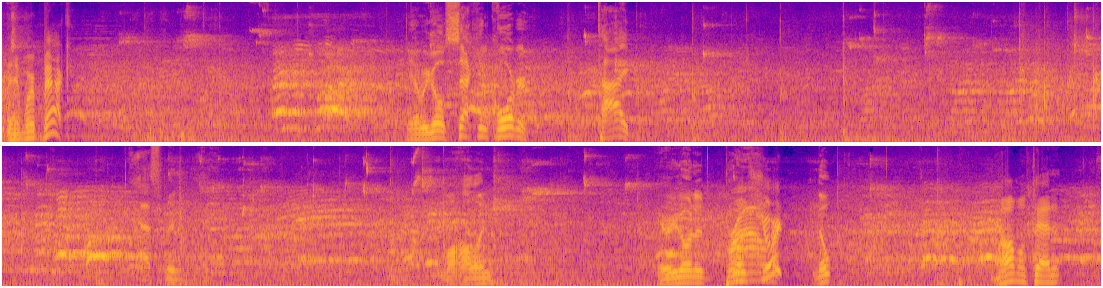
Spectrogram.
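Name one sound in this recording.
A crowd murmurs and cheers in a large echoing gym.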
